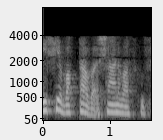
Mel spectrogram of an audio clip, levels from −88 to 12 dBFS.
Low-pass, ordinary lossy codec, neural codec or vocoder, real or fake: 7.2 kHz; AAC, 16 kbps; none; real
